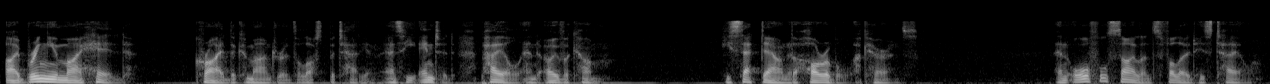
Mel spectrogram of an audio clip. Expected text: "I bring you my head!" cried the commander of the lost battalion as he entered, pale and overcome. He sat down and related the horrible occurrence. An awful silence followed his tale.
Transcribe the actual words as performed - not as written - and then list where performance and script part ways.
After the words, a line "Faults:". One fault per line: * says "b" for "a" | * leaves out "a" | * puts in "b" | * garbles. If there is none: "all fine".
"I bring you my head!" cried the commander of the lost battalion as he entered, pale and overcome. He sat down the horrible occurrence. An awful silence followed his tale.
Faults:
* leaves out "and related"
